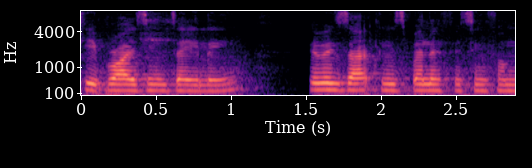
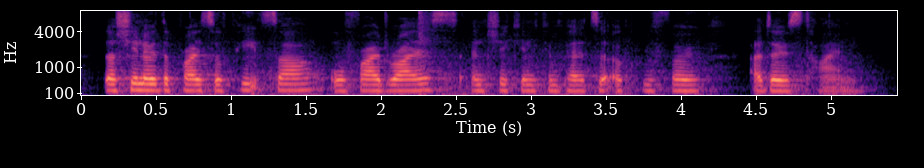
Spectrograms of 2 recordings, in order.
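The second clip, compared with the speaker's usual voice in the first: plain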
